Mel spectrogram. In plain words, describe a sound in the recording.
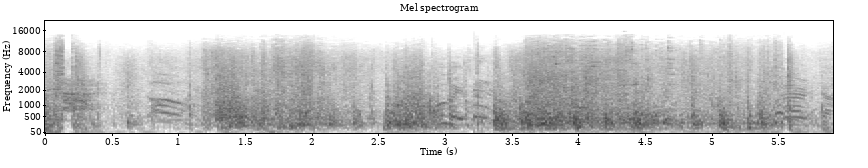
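A man in his middle years shouts with animation.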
